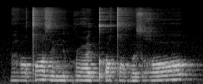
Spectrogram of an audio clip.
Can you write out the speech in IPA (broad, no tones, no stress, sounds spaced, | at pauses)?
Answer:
ɦ a tˤ u z ɪ n i kʷ ʕ ɪ kʷʼ ɪ tˤ i b o z ʁ ɔ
